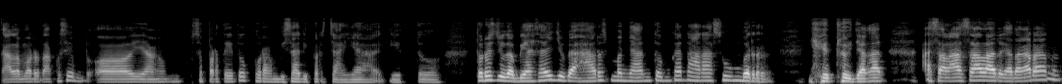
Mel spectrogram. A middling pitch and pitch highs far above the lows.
Yes: medium, 155 Hz; wide, 6.1 semitones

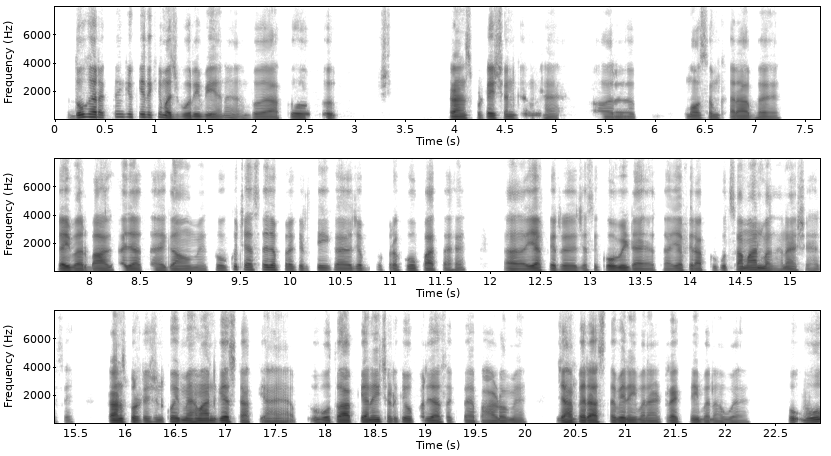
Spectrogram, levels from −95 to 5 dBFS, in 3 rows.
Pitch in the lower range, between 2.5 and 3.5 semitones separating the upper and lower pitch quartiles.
Yes: low, 100 Hz; average, 3.1 semitones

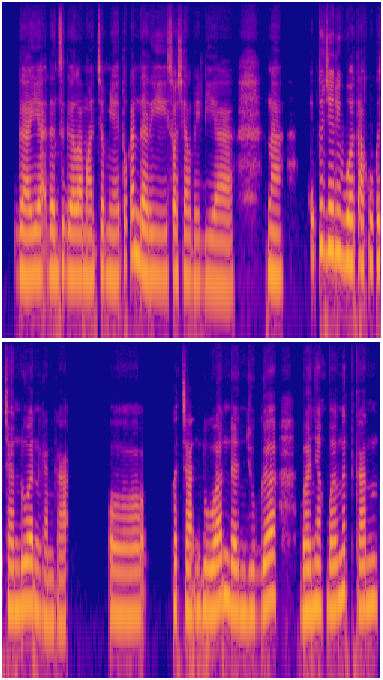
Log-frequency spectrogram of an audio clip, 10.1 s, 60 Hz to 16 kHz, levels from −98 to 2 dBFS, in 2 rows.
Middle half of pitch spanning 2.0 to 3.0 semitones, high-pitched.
No: average, 2.7 semitones; medium, 180 Hz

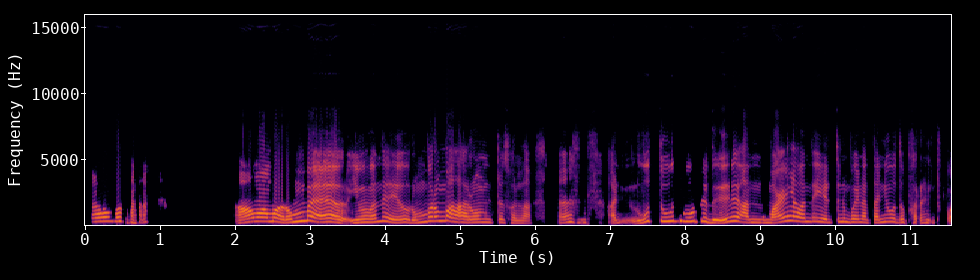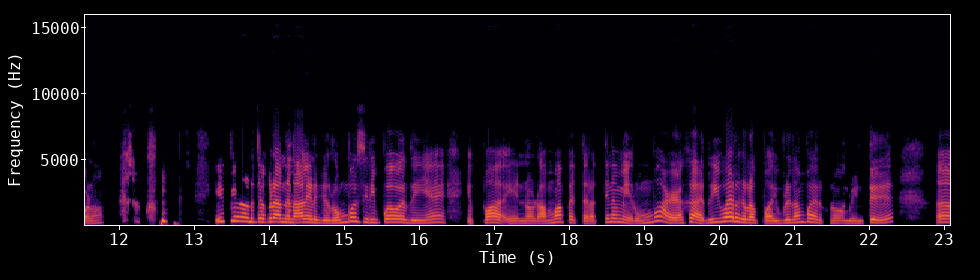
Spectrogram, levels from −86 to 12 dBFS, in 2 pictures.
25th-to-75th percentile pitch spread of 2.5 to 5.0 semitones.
No: wide, 5.6 semitones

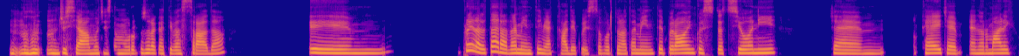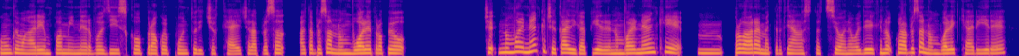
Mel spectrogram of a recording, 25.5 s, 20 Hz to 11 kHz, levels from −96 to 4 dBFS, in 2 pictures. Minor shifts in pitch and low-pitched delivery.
No: narrow, 1.8 semitones; high, 205 Hz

